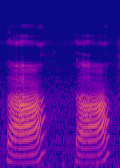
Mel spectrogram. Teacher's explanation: یعنی جب آپ نے سا کو ادا کرنا ہے، اس میں سیٹی نہیں آئے گی، اس کو سا سا سا نہیں پڑھیں گے، اس کو پڑھیں گے سا سا۔ جب آپ نے سا ادا کرنا ہے، آپ کی زبان کی نوک جو ہے وہ سامنے کے اوپر والے دونوں دانتوں کے کنارے سے لگے گی اور ہلکی سی باہر آئے گی، ہلکی دال یا چاول کے دانے کے برابر۔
